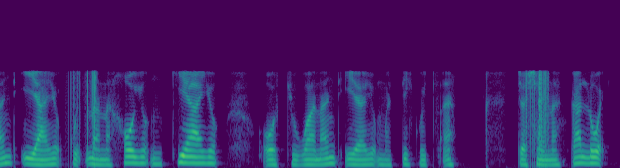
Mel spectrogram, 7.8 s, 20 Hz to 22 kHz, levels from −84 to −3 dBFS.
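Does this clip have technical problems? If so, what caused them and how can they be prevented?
Yes. Bit errors on a digital phone line cause crackle at 0.82–1.22 s and 6.58–6.86 s. Flipped bits, under one percent of them, each corrupt one G.711 sample, giving isolated spikes in the waveform and thin vertical streaks on the spectrogram. Error-checked transport or forward error correction would prevent this.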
